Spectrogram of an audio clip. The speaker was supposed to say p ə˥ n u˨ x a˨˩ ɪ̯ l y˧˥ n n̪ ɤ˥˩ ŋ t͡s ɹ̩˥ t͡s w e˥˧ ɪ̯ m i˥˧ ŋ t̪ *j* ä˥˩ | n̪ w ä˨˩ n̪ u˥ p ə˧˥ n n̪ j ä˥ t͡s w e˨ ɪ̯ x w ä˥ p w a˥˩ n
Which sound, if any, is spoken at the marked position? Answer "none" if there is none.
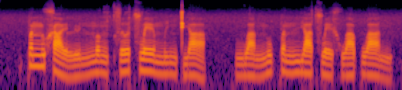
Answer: j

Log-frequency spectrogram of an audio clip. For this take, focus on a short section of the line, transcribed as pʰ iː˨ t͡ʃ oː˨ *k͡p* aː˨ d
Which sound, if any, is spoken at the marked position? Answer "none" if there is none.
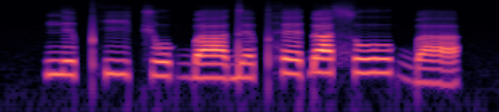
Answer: ɡ͡b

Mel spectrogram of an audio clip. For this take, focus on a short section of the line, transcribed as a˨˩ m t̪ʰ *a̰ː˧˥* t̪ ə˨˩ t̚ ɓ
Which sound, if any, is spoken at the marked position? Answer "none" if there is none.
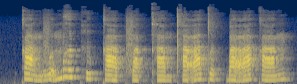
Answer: a̰ː˧˥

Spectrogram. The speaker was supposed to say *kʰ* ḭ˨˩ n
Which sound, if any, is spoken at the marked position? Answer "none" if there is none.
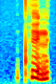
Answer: pʰ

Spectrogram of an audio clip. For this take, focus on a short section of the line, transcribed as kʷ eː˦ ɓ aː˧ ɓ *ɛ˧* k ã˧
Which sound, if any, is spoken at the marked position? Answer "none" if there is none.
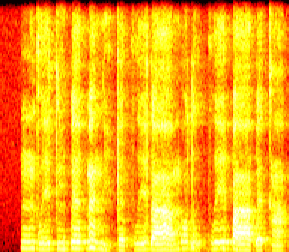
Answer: ɛ˧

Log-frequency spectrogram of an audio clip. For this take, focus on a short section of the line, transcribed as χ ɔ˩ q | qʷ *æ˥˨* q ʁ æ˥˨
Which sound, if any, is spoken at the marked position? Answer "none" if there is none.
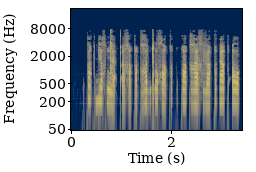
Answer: æ˥˨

